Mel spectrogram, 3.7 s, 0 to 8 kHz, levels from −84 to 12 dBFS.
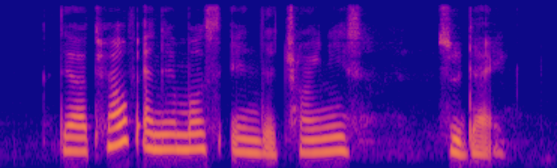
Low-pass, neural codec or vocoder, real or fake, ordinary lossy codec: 7.2 kHz; codec, 44.1 kHz, 7.8 kbps, DAC; fake; none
